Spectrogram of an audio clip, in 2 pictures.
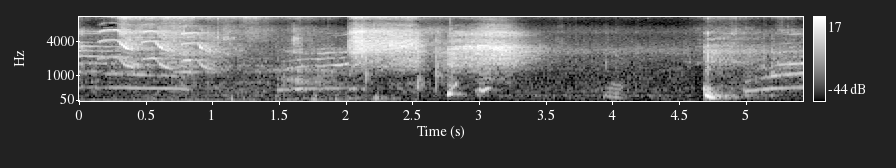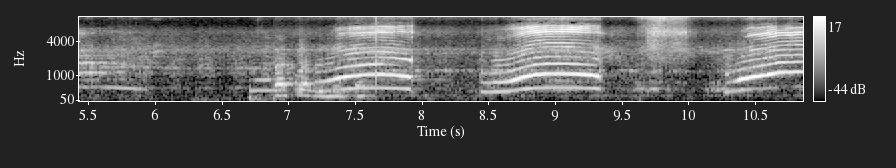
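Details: Kitten meowing repeatedly, a series of high, arched mews with rich harmonics, some short and some drawn out, separated by brief quiet gaps and a few soft knocks and rustles.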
